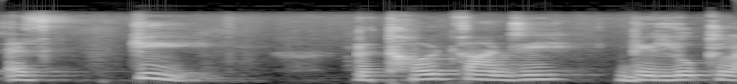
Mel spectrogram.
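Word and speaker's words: 木: which looks like a tree and it is pronounced as Ki the third kanji they look like mountains they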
